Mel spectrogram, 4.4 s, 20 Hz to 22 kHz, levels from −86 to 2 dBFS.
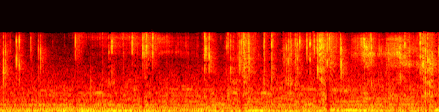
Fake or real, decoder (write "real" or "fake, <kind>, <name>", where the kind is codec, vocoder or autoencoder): real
